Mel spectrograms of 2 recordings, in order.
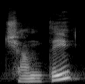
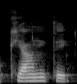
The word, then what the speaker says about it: Chianti: To znamená, že proslulé italské víno nebudeme vyslovovat ani číst jako Chianti, ale jako Chianti.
